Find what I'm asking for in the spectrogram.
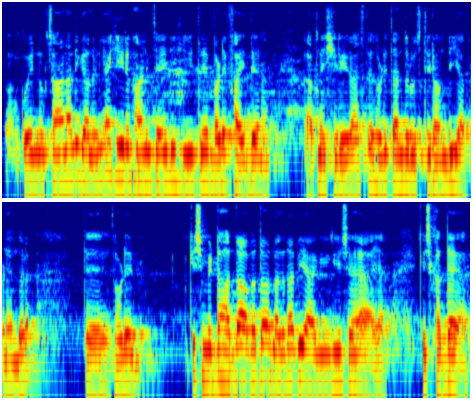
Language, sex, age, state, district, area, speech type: Dogri, male, 18-30, Jammu and Kashmir, Udhampur, rural, spontaneous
